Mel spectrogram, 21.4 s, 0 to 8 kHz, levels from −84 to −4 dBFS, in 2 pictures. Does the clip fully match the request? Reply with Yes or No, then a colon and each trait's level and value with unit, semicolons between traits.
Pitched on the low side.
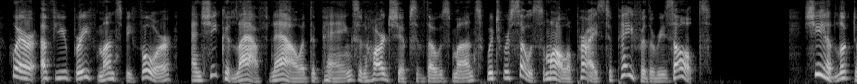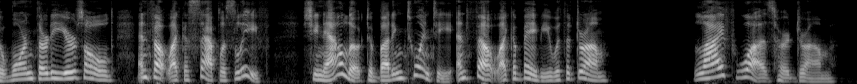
No: medium, 170 Hz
